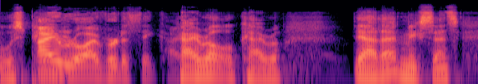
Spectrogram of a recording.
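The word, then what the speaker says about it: Chi Rho: shields it's called I don't know if I'm pronouncing it right the cheero is the first two letters of Christ's name in Greek and it was pyro ever to think Cairo Cairo yeah that makes sense and and so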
